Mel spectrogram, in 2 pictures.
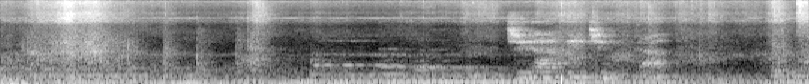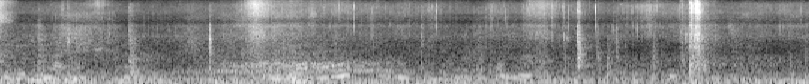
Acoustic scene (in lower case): elevator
